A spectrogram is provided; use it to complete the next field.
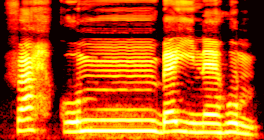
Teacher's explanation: طبعا هنا عندنا حكم الإخفاء الشفوي لازم بنعمل إطباق للشفتين إطباقا كاملا، بنطبق الشفتين إطباقا كاملا، وبخفي الميم مع الإتيان بالغنة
